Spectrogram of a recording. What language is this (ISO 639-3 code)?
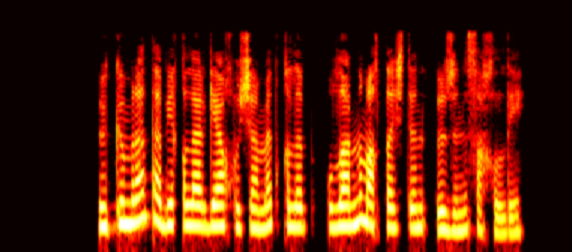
uig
